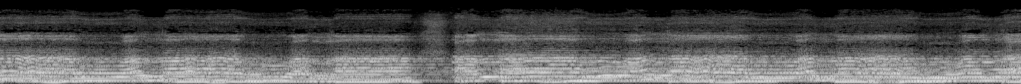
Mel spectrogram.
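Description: Devotional chant music: repeated sung vocals of the zikr kind, chanting "Allahu", over a sustained accompaniment. It dips briefly about four seconds in.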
